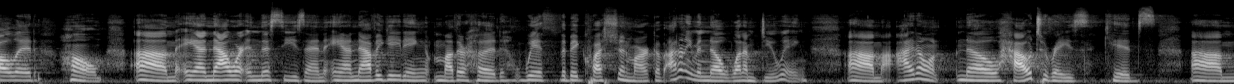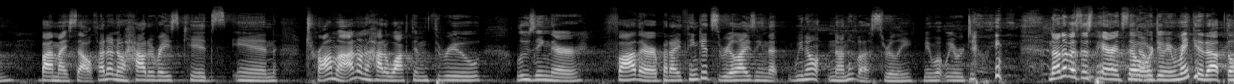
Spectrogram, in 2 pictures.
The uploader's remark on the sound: Some of our incredible pastors took the stage this Sunday in our Mother’s Day panel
